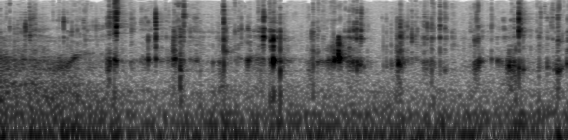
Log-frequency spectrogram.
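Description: Gum being chewed close to a microphone: quiet, irregular mouth clicks.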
